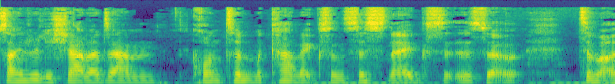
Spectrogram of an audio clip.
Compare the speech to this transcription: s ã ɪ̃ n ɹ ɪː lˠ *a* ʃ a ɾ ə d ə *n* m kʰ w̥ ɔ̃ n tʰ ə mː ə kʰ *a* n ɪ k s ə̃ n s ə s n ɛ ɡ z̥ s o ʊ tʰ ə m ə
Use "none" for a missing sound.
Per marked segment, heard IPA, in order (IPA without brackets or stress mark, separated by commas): i, none, a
